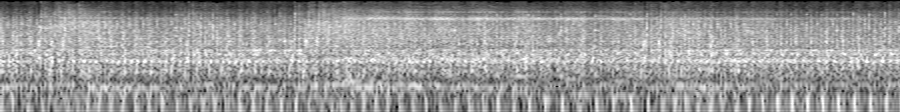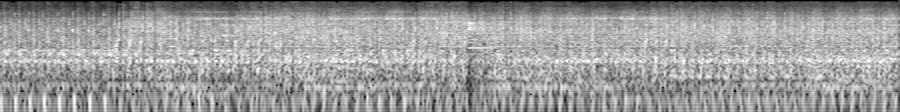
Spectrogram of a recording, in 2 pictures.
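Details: JCPenney Bird minibike small single-cylinder engine after choke and a slight carburetor screw adjustment: even, steady chugging idle with regular firing pulses, no misses or knocks; healthy idle.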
